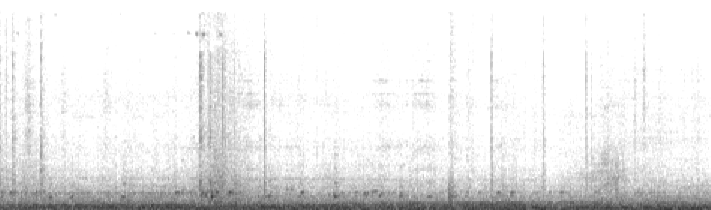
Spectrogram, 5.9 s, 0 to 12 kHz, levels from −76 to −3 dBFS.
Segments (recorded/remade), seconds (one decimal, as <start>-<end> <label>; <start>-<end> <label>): 0.0-5.2 recorded; 5.2-5.9 remade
